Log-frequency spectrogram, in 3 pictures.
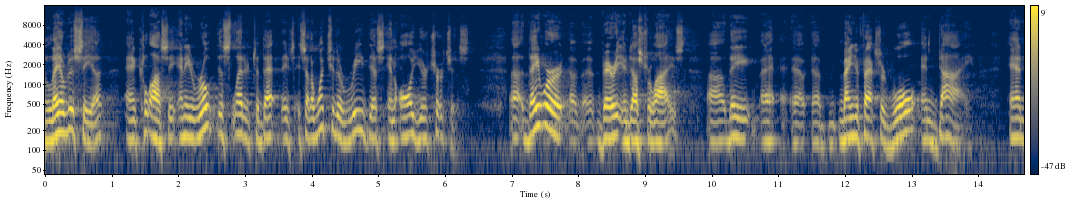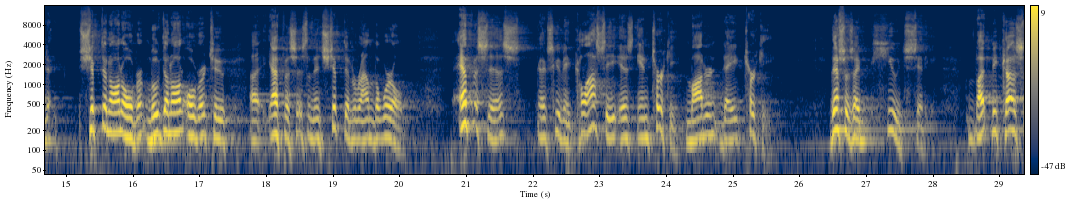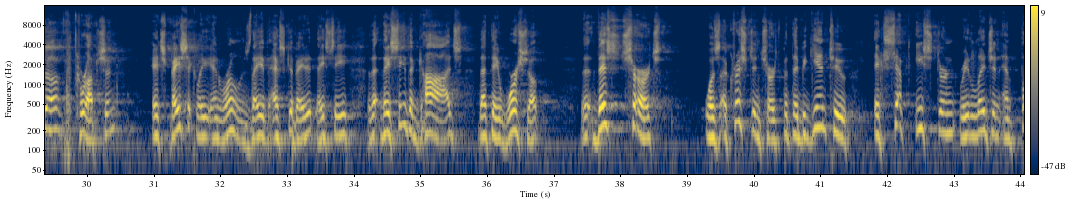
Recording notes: at North Valley Baptist Church in Santa Clara, California, during the Sunday Morning service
